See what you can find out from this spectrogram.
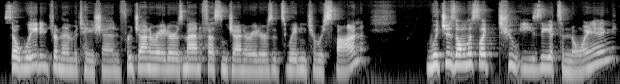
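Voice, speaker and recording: A woman guest on a casual podcast explains her coaching work in a chatty, easygoing flow and often says "like." Her voice sits at a middle pitch. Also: a little fast, fairly bright tone. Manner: chatty, fills her speech with "like". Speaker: human design coach, guest.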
